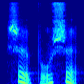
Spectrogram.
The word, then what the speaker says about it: 不是: 是不是？But this 是。And again, you have.This 不, just remember to change it to second tone when you pronounce it. But again, if you pronounce it separately, so you will pronounce it with the fourth tone, like 不. But in this particular case, you should change it because you have 是 after this, so it will be like 是不是.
